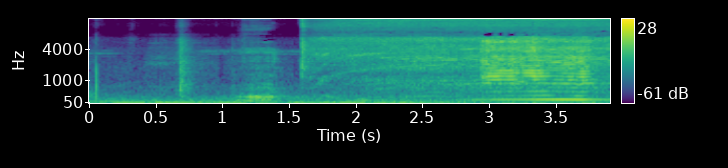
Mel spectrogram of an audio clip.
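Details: A few knocks, then a rising motor whine steadying into a buzzing drone: an oscillating cast saw cutting a plaster cast off an adult man's leg.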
